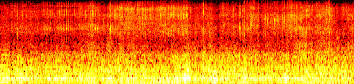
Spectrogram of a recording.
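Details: Yellow jackets at a jar of jam make a steady, dense, low buzzing drone of overlapping wings, with a short louder swell midway.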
